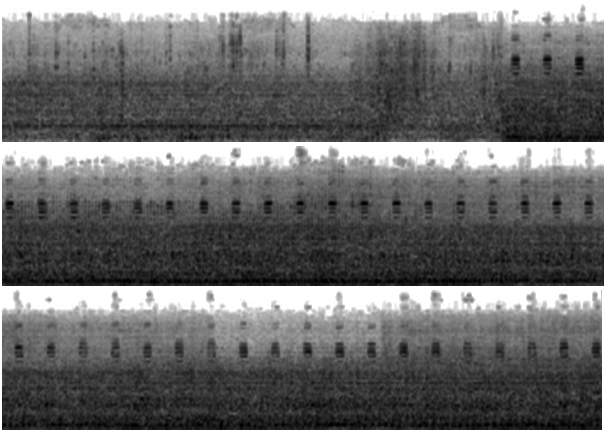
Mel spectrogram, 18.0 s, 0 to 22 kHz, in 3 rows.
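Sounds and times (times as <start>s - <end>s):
wind noise on microphone: 0.7s - 3.8s
combine harvester diesel engine: 5.0s - 18.0s
light regular ticking: 5.0s - 18.0s.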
